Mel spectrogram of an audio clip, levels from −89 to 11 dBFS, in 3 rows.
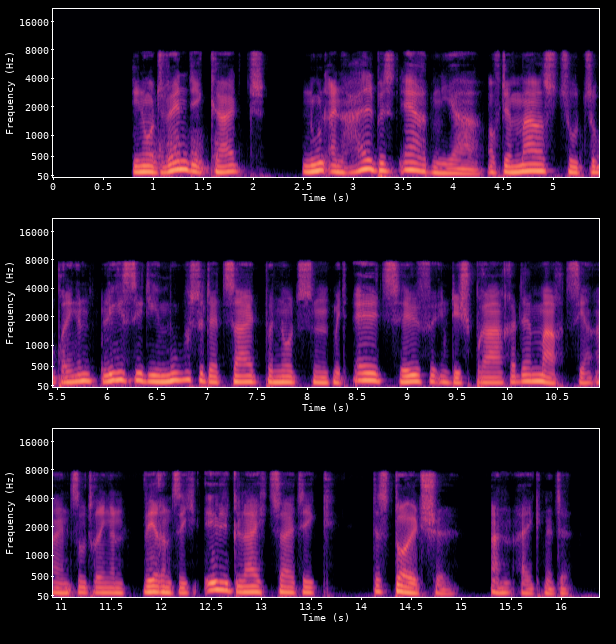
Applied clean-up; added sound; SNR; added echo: neural mask model DeepFilterNet 3.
